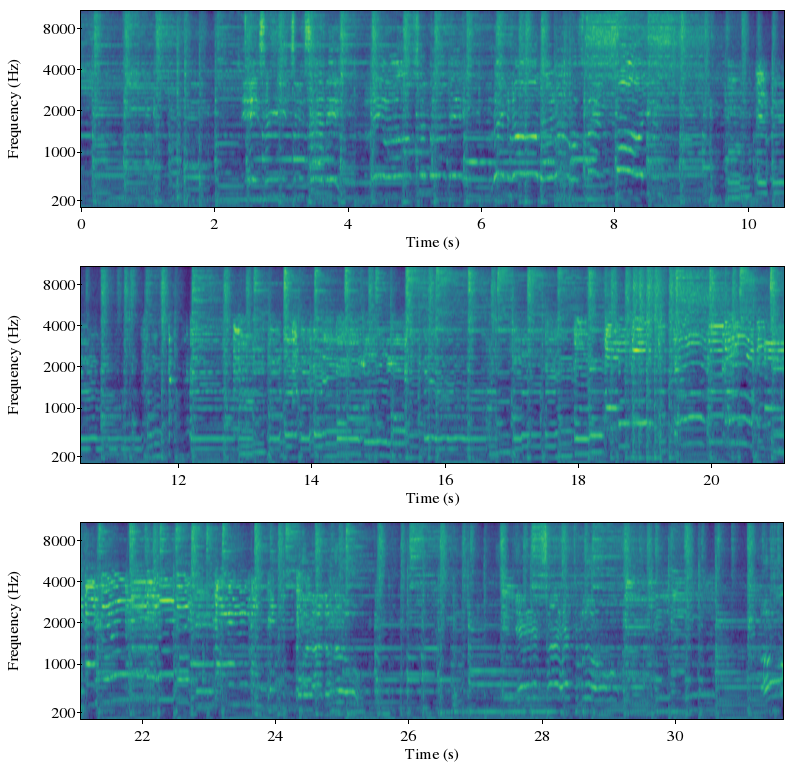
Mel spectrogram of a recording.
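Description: Live rock band playing an instrumental stretch: a lead electric guitar line with bent notes over bass guitar and drum kit.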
